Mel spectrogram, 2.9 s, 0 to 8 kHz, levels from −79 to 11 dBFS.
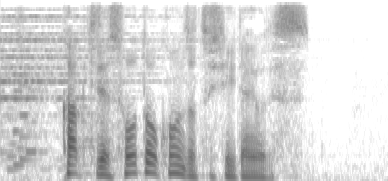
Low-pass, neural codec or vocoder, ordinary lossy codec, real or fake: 7.2 kHz; none; none; real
